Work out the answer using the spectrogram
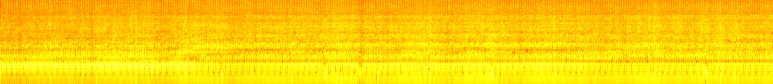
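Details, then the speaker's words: Snowblower after cleaning out carbon and spraying fogging oil, previously surging at idle and stalling: small petrol engine now idles evenly at steady pitch, no surging, idles down without stalling. "You can already hear how much better it runs. That thing wouldn't even stay idle. Couldn't even idle it down before. Now it's not surging and it can idle down without stalling out."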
